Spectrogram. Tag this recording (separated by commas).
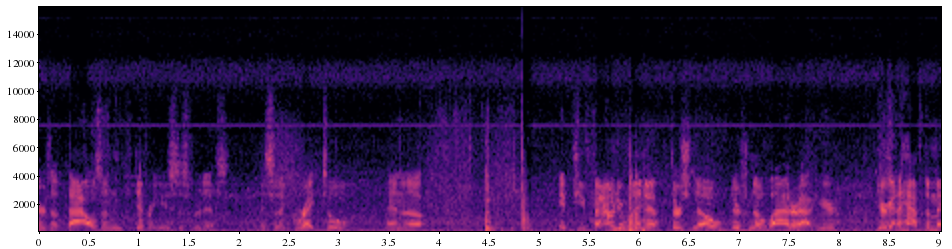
Tools, Speech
